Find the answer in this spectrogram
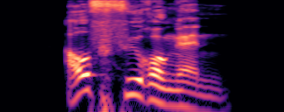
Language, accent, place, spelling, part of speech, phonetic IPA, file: German, Germany, Berlin, Aufführungen, noun, [ˈaʊ̯ffyːʁʊŋən], De-Aufführungen.ogg
- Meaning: plural of Aufführung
